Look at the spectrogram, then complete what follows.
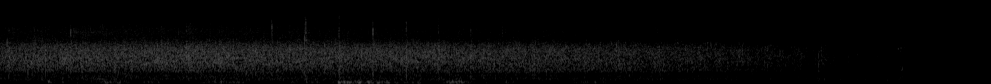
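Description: Crowd applauding, a steady mass of hand-clapping that fades away over the last few seconds.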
